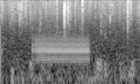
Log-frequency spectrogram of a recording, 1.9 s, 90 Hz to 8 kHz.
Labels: {"label": "biophony, croak", "recorder": "SoundTrap 500"}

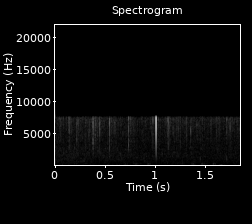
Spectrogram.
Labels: {"label": "biophony, chatter", "recorder": "SoundTrap 500"}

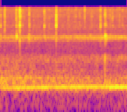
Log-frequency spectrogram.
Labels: {"label": "anthrophony, boat engine", "recorder": "HydroMoth"}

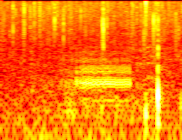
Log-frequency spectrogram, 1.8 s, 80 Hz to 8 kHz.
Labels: {"label": "biophony, croak", "recorder": "SoundTrap 500"}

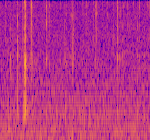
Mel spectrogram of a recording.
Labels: {"label": "ambient", "recorder": "HydroMoth"}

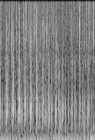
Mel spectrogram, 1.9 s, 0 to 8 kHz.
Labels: {"label": "biophony, grazing", "recorder": "SoundTrap 300"}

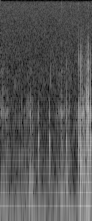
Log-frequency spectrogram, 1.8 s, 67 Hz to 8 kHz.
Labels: {"label": "biophony, knock croak", "recorder": "SoundTrap 300"}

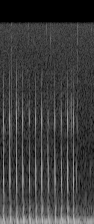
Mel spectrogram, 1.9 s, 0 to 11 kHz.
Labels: {"label": "biophony, knock", "recorder": "SoundTrap 300"}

